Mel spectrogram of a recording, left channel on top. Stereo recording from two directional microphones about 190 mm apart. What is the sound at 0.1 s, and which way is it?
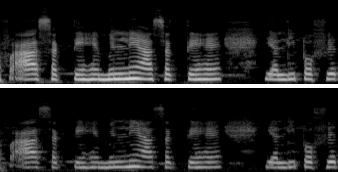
A woman's voice, 40° left (ahead or behind).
